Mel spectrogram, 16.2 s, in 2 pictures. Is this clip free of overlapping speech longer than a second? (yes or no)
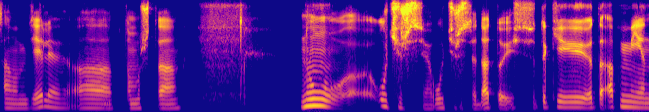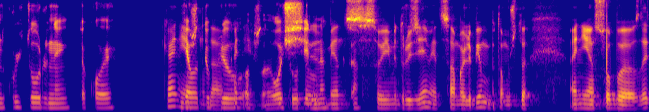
no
